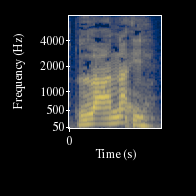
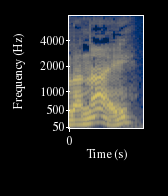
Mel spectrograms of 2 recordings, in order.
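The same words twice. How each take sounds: First: It is said with a glottal stop. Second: It is said without a glottal stop. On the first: The speaker calls it right. "should be pronounced" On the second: The speaker calls it wrong. "often mispronounced as"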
